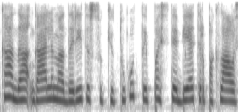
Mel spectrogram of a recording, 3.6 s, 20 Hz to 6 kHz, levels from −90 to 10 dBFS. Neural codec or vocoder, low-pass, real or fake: none; 5.4 kHz; real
